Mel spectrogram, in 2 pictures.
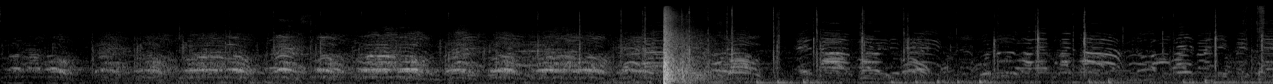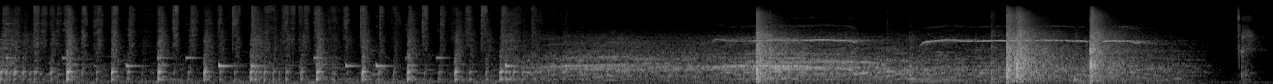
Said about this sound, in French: tout au long du cortège, les manifestants ont scandé des slogans hostiles aux policiers et aux services d'ordre des syndicats qu'ils appellent SO Collabo Écoutez.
